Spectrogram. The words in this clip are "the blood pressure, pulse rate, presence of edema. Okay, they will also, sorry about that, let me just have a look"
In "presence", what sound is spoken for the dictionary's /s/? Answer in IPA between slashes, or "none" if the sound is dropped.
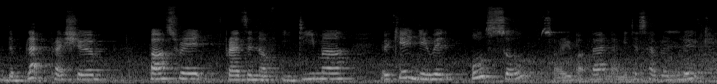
none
